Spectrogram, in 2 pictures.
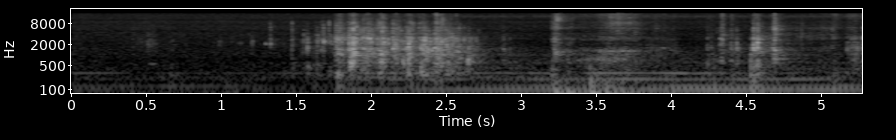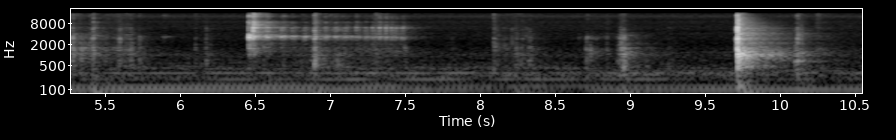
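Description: Handling sounds as a glass of iced espresso is set down and a plastic-capped almond milk carton is opened: ice clinking and rattling in the glass about two seconds in, a few light knocks, a brief rustle as the carton's cap and seal are worked, and a sharp click near the end. A steady low hum runs underneath.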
